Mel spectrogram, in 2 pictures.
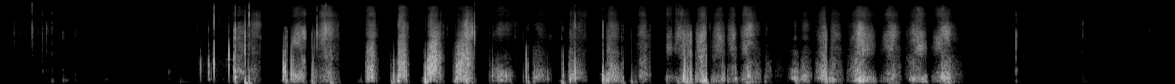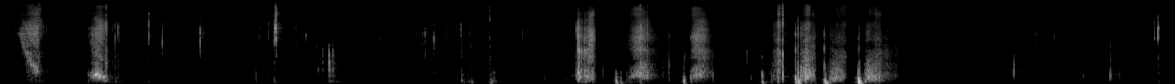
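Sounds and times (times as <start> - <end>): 
crunchy rubs: 2.0 - 9.6
scratchy drawing and makeup strokes on an earphone mic: 2.4 - 9.6, 19.5 - 20.7.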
